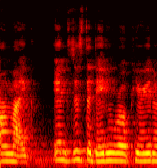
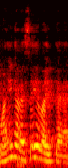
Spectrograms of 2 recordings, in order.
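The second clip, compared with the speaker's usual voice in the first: ordinary talk, nothing marked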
